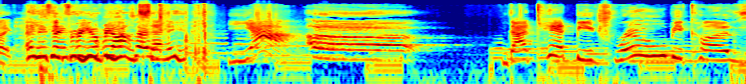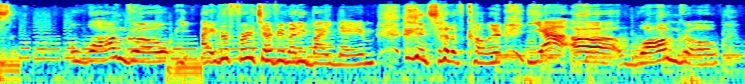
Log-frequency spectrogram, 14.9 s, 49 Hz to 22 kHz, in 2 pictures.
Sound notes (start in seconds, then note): 1.6 drops a plastic box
